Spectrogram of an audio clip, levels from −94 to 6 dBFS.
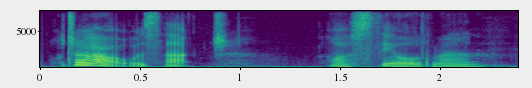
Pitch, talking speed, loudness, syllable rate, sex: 200 Hz, 200 wpm, -19 LUFS, 5.1 syllables/s, female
